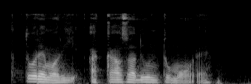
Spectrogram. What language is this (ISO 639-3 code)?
ita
